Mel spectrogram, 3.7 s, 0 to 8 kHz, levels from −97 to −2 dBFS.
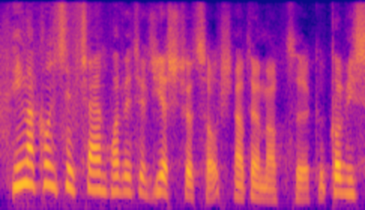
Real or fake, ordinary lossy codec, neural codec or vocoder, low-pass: fake; none; codec, 16 kHz, 1 kbps, FunCodec, trained on LibriTTS, 50 frames a second; none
